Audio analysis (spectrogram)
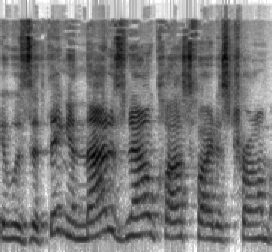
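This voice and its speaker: A plain, everyday voice with a Canadian accent carries lively intonation on a very clean recording with a silent background. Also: woman. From Edmonton, Alberta, Canada. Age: 60s. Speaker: spiritual healing guest. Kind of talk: radio interview. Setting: radio show.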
